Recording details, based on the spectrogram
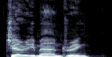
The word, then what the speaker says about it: gerrymandering: It was such an odd shape, people said it looked like a salamander, and the process became known as gerrymandering, or today, gerrymandering. – Well. – Because we forgot how to say his name.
